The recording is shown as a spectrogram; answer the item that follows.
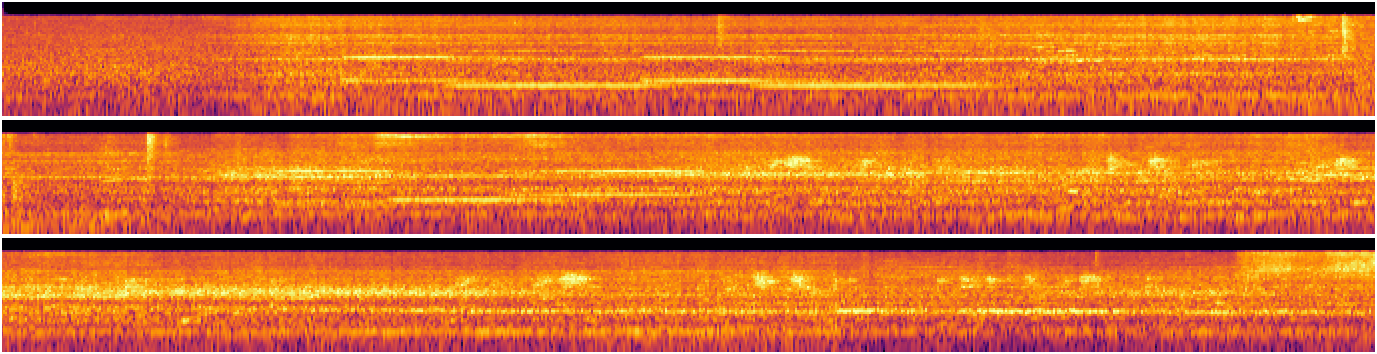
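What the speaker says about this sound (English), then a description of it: "Here is the ride from the front view as the Pranajaya line train is driverless." A driverless Rapid KL LRT Kelana Jaya Line train in motion, with a continuous loud rumble of wheels and motors, tonal whines rising and falling as it accelerates, and occasional squeals along the track.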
